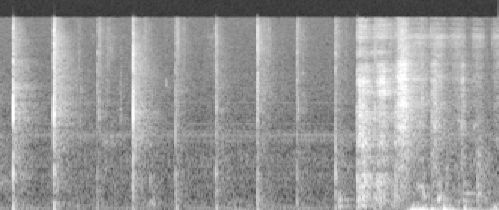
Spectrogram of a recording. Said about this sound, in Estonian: sul lülitad kahe näpp, äh, kahel käel võtad kaks näppu ja üritad nendega plaksutada.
